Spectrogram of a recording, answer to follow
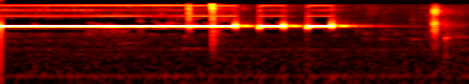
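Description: Fire-sprinkler release control panel's buzzer sounding one steady high-pitched tone after the panel's system reset is pressed; about a second in there is a click, the tone breaks into a few short beeps and then stops.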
